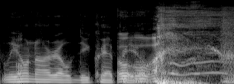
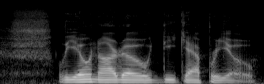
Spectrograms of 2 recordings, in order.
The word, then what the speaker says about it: Leonardo DiCaprio: Sorry, Leonardo DiCaprio. I butchered that. That was like a complete destruction of your name. I'm sorry. I do love you though. Leonardo DiCaprio.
